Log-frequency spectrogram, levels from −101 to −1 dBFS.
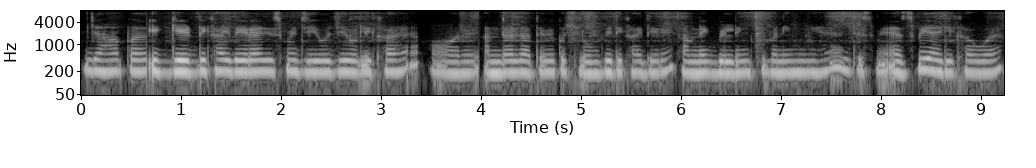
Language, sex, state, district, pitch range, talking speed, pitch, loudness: Hindi, female, Maharashtra, Nagpur, 185-200 Hz, 245 wpm, 190 Hz, -33 LUFS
